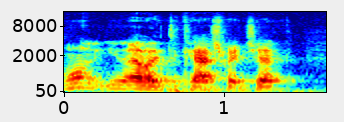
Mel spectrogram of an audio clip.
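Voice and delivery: ordinary talk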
